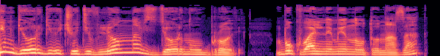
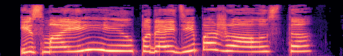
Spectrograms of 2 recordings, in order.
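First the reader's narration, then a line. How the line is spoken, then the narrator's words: Thin sing-song over speaking tube. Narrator (Russian): пропела она тонким голоском в переговорную трубку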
